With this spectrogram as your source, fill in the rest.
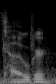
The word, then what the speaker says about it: Kyogre: I know a lot of people love to pronounce the E on the end of that one, the enunciation of it all, but I always just went with a straight Kyogre.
